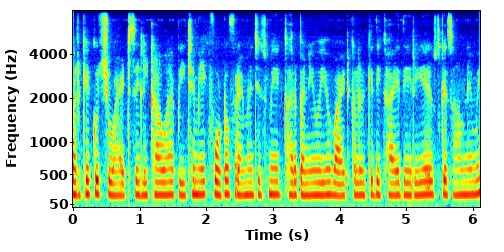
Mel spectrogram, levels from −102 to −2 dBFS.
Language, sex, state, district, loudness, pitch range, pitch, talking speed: Hindi, female, Punjab, Fazilka, -18 LUFS, 190-200 Hz, 195 Hz, 295 wpm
